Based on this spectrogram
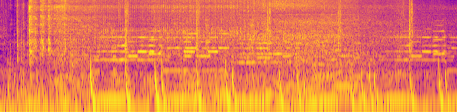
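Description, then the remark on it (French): A car drives along with a steady low engine rumble, punctuated by frequent soft thumps and knocks from the road. No one speaks. “Allez, en voiture, c'est bon.”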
